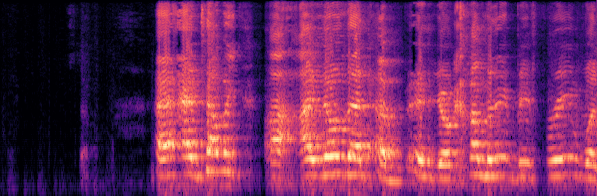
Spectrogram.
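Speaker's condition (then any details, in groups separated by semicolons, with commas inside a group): Cerebral palsy; spastic quadriplegic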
